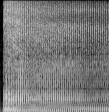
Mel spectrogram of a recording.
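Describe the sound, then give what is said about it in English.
A loud lip trill, a vocal warm-up exercise called the braying horse: lips buzzing in a steady, rumbling flutter on one long sighing breath that eases off slightly toward the end, with no talking. “And you just sigh out while buzzing your lips like this.”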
